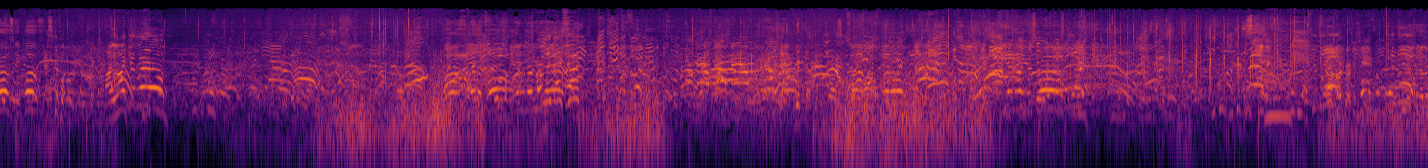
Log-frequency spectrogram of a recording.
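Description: Children call out to each other across an open field.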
